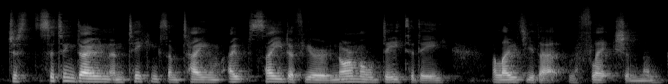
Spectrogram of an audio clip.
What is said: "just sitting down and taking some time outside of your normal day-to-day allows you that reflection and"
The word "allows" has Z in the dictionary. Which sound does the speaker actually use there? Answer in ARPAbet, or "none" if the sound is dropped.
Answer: Z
